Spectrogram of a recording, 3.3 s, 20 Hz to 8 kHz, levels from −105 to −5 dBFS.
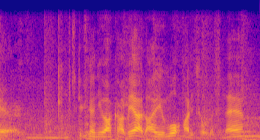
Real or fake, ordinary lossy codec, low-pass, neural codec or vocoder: fake; none; 7.2 kHz; codec, 16 kHz, 2 kbps, FunCodec, trained on Chinese and English, 25 frames a second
